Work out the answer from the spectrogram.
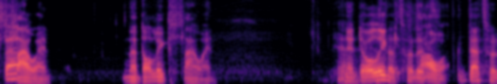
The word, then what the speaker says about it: Nadolig Llawen: Is one of you guys able to pronounce that? Nadolig Llawen.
